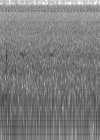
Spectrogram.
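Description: A wasp buzzes briefly close by.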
